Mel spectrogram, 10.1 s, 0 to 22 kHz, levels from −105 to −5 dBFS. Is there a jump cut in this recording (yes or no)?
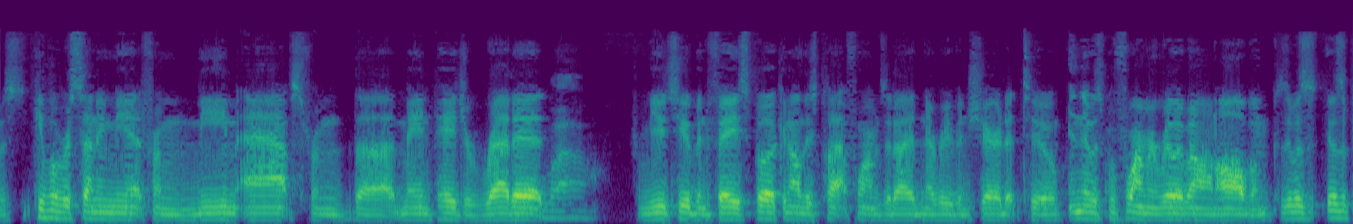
no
